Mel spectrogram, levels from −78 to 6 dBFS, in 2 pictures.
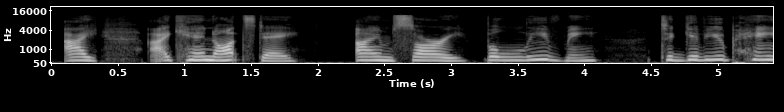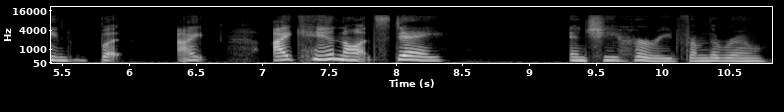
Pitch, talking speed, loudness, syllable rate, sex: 225 Hz, 120 wpm, -21 LUFS, 4.1 syllables/s, female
